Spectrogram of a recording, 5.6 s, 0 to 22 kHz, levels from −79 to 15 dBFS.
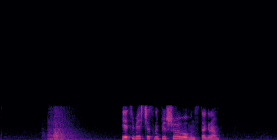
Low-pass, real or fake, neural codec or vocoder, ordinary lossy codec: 5.4 kHz; fake; vocoder, 44.1 kHz, 128 mel bands every 256 samples, BigVGAN v2; MP3, 48 kbps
